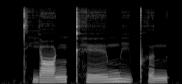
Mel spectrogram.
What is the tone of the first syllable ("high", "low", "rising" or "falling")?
rising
